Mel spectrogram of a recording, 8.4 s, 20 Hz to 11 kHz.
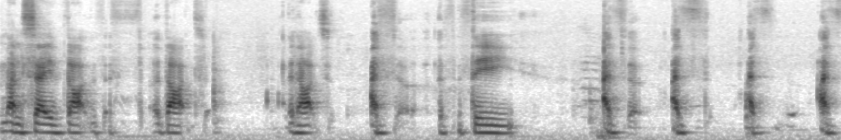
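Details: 23-year-old man who has stammered since he learned to talk, with blocks especially on p, b and t sounds; stammering.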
